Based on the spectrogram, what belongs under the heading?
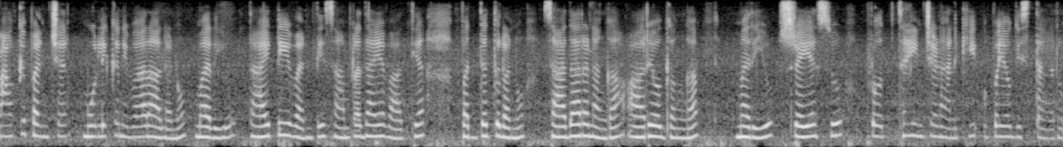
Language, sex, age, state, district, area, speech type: Telugu, female, 18-30, Telangana, Kamareddy, urban, spontaneous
